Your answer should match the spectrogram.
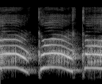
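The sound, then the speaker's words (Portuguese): A person's voice imitates a crow's caw three times in quick succession, each call loud and drawn out with a slight downward bend. “não vai fazer o barulho do corvo?”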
